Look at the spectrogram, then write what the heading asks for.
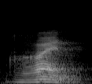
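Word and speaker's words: غين: And when there is dot, you'll have to say ghain, ghain.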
